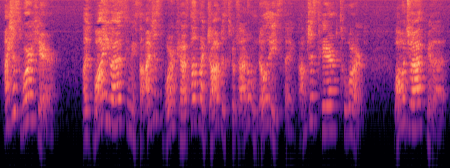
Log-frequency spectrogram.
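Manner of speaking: mock-indignant outburst at a dumb question; exasperated rant. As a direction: snap back like an annoyed cashier who just works here. Exasperated worker ranting at customer.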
